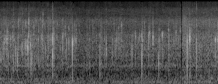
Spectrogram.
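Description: Potatoes sizzle steadily in a hot pan, with small crackles and pops scattered through the frying.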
